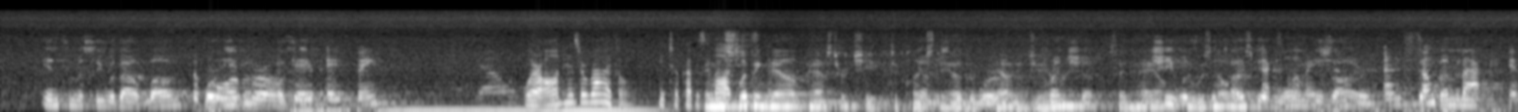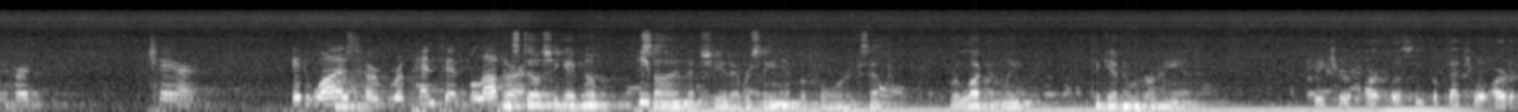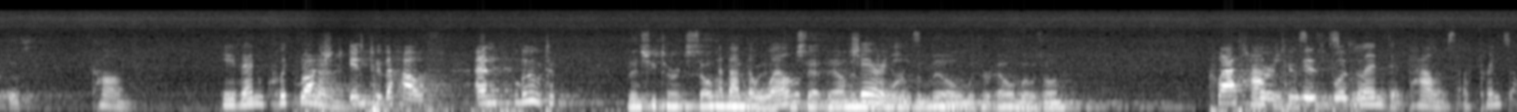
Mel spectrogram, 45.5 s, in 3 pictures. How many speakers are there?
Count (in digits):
5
